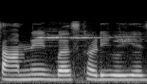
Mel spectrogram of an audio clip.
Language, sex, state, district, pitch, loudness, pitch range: Hindi, female, Uttar Pradesh, Varanasi, 220 Hz, -16 LUFS, 215-230 Hz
